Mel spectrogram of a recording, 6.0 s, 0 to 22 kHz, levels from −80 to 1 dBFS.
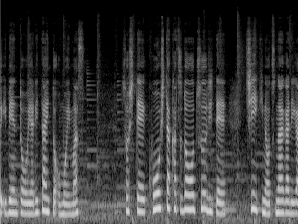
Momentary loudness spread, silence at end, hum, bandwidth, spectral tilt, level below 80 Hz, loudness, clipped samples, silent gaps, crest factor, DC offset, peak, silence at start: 20 LU; 0 s; none; 16.5 kHz; -5.5 dB/octave; -46 dBFS; -18 LUFS; under 0.1%; none; 16 dB; under 0.1%; -2 dBFS; 0 s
